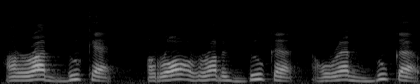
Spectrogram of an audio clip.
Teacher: را تفخیم کے ساتھ ہے اور با باریک ہے, اس کے ساتھ با کو موٹا نہیں کریں گے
